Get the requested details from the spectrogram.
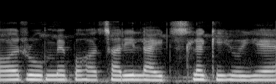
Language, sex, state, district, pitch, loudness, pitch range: Hindi, female, Himachal Pradesh, Shimla, 210 Hz, -13 LUFS, 205-215 Hz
